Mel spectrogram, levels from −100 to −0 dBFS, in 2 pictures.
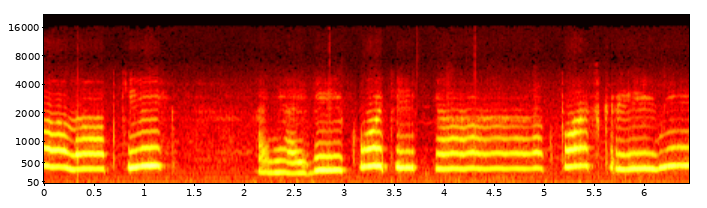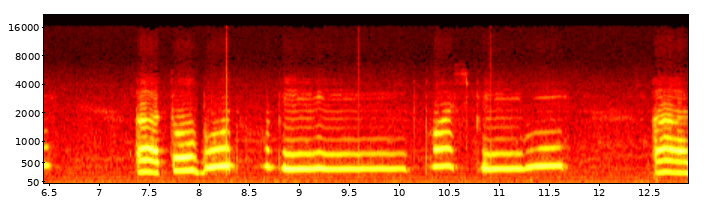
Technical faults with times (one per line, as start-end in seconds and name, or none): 0.34-12.23 clock drift buffer slips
